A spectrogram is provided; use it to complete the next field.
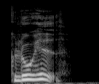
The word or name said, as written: glohed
